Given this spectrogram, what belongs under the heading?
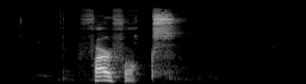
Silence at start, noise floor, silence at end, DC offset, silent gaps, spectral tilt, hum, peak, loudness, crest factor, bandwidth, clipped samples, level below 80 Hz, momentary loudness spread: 0.85 s; -71 dBFS; 1.3 s; under 0.1%; none; -1 dB/octave; none; -4 dBFS; -18 LUFS; 20 dB; 15 kHz; under 0.1%; -82 dBFS; 13 LU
